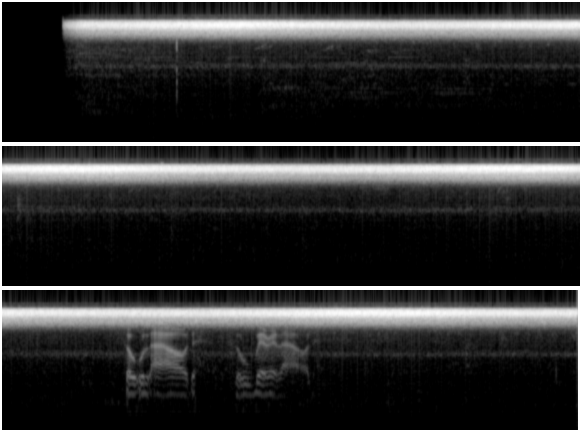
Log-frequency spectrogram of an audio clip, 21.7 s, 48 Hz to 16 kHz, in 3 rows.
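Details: Loud chorus of cicadas in Middle Tennessee in 2011: a dense, steady, high hissing drone that starts abruptly and holds unbroken, with a couple of brief lower wavering sounds near the end.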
